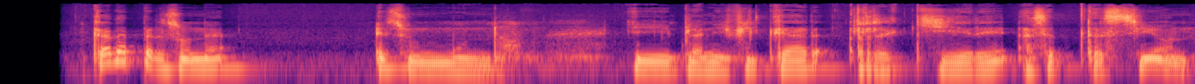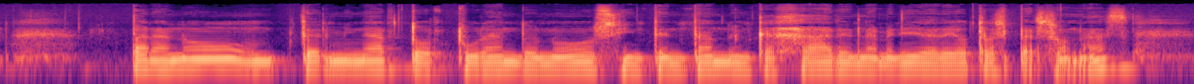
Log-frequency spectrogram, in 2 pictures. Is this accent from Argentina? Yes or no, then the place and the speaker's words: no; Bolivia; En los Andes, de donde yo vengo, en Latinoamérica, en Bolivia concretamente, nuestro ciclo de renovación es el 21 de junio.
